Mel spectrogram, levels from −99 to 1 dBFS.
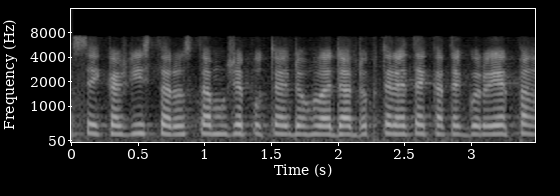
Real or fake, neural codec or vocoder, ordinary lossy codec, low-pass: fake; codec, 16 kHz, about 1 kbps, DyCAST, with the encoder's durations; MP3, 96 kbps; 7.2 kHz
